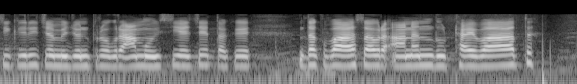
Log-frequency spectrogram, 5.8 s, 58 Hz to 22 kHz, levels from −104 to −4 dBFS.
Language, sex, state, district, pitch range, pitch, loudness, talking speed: Halbi, female, Chhattisgarh, Bastar, 210-225 Hz, 215 Hz, -25 LUFS, 135 wpm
